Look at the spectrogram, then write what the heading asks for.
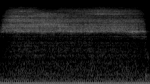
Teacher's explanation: you will notice that there is no vibration. they don't vibrate at all. So that's that's voiceless or unvoiced.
